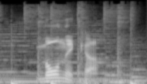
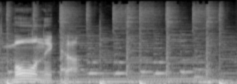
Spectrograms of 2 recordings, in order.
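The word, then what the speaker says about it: Monika: Monica. As you pronounce it. Monica. Not Monica. That's fucking English. Monica. No, like this. It's kind of pronounced like this.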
